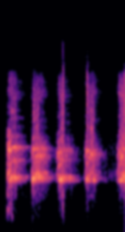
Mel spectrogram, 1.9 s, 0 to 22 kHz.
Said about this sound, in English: Cue the dogs. 1 second. I knew this was going to happen. Let me let the hounds out.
